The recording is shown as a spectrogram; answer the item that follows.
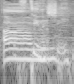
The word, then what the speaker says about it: Tinashe: Is that how you say it over here? Her name is her name. – It's Tinashe.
